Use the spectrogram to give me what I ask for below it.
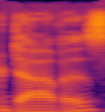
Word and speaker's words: DAVA: I don't know if it's DAVAs or do you all call it DAVA? How do you pronounce that? Yeah, so our domestic abuse victim advocates, we call them our DAVAs.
